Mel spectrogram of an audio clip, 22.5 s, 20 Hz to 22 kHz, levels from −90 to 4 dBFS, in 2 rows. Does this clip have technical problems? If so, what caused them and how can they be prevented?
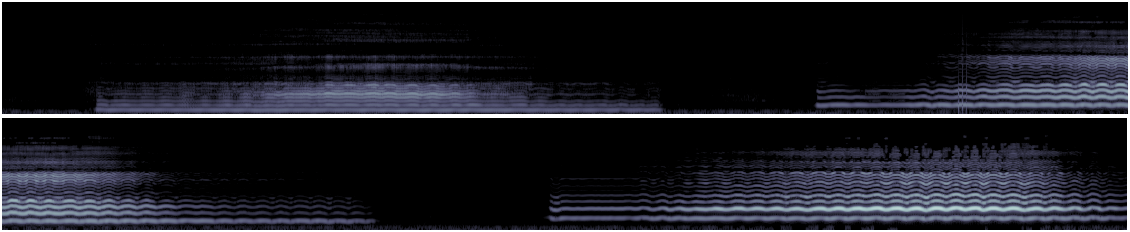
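Yes. At 9.56 to 9.64 s the music briefly jumbles because of chunks out of order. One 40 ms block arrived late and played one chunk after its proper place, so two pieces swap and three hard seams appear. Unlike a dropout, nothing is missing and no gap or silence is heard; the material is all there in the wrong sequence. Reorder buffered chunks by sequence number or timestamp before playback.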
